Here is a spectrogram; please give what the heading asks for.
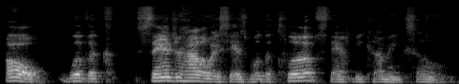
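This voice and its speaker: A man with a mid-pitched voice co-hosts a live stream. He reads viewer comments aloud in a relaxed way and adds joking asides. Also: moderate pace. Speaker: co-host reading viewer comments. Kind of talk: live stream co-host chat.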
